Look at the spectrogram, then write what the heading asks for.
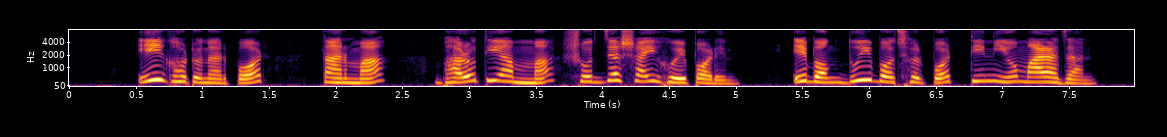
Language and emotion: Bengali, neutral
